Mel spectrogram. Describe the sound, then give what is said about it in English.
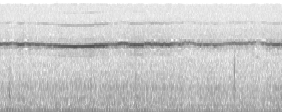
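A kettle on the fire whistles steadily as water boils, a sustained high-pitched tone holding for a few seconds with a faint low hum beneath, no voices present. “That means the water's hot enough to boil.”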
